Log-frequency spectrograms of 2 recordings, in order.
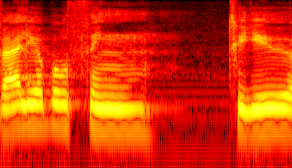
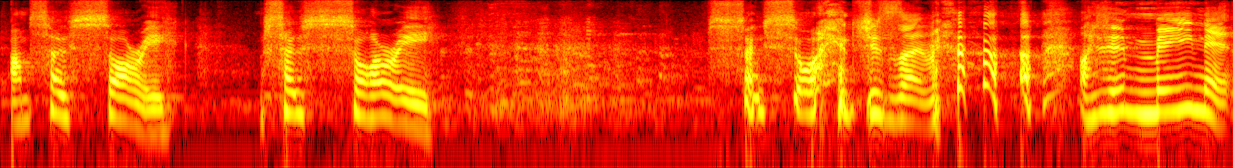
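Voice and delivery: higher, laughing, over-polite British apology; exaggerated British accent; 10 semitones higher, 4 dB louder than usual. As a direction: ham up a British accent to charm the cop. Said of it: "intensify my British accent".

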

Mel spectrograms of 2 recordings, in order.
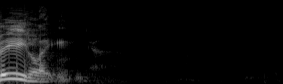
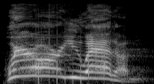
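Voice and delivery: calling out; 8 semitones higher, 5 dB louder than usual. Acted. God calling out to Adam.

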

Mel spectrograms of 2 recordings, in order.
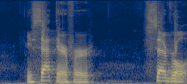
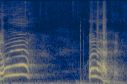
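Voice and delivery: curious friend. Retold or imitated. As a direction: ask it in a bright falsetto, eager to hear. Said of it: "He's like".

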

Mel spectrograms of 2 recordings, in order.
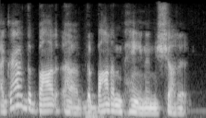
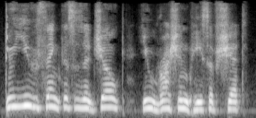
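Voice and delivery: high, loud furious scream; screamed in rage; 9 semitones higher, 4 dB louder than usual. Retold or imitated. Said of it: "flew into a rage and screamed".

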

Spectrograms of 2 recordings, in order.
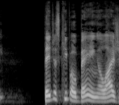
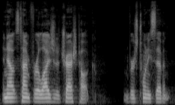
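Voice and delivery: usual speaking voice

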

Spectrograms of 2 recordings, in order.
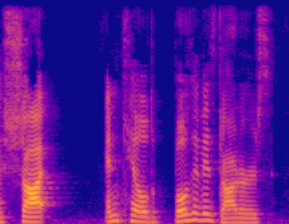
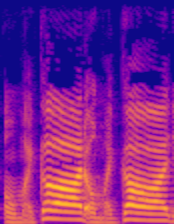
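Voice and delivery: raised, louder pleas at a storyteller's remove; retold freaking out; 4 semitones higher, 10 dB louder, slower than usual. Retelling the wounded mother's call, imitated panic. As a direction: imitate someone panicking, loud and higher. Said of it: "you know, freaking out".

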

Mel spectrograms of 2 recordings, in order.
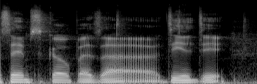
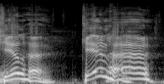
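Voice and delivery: higher, urging kill call; urgent; 13 semitones higher, 3 dB louder, much slower than usual. Real, not acted. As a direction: yell for the kill, rising. Calling out in game.

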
